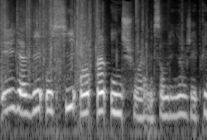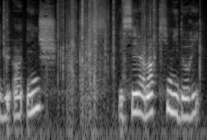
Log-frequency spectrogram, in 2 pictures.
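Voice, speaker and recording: Briskly narrating a craft supply haul at her table, this vlogger of Portuguese descent is chatty but hesitant, using many fillers, while a camera above shows only her hands. Her fairly high voice is steady and creaky, with background noise.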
